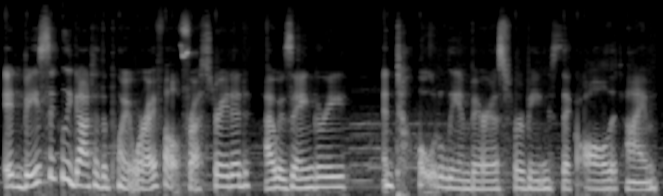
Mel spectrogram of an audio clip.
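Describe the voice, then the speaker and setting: A woman's voice: fairly low pitch, normal speed, dark tone, faint music behind. A woman in her thirties earnestly telling her own story as a client and coach, in a scripted testimonial. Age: 30s.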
